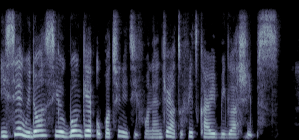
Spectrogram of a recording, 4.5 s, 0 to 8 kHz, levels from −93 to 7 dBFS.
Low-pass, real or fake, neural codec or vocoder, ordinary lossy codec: 7.2 kHz; real; none; none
